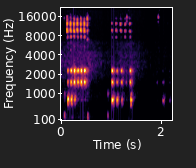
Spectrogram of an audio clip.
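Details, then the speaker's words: Spectra S1 hospital-grade breast pump in let-down mode, display showing 70 with cycles not adjustable: quick, chirping bursts of motor pulses, the fast suckling rhythm of let-down mode. "this is not adjustable so you won't be able to adjust the Cycles when you are in the let down mode"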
